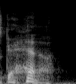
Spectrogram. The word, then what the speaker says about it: Gehenna: Hades sounds like the original word, Hades, and in the original language, the word for hell is Gehenna, which people usually just pronounce as Gehenna.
